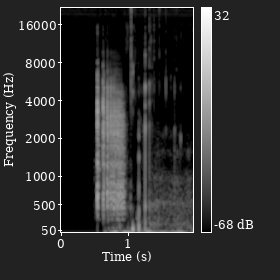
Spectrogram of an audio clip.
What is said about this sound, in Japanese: 勉強にならないからすぐにサイコロ振っちゃうけど。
